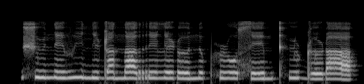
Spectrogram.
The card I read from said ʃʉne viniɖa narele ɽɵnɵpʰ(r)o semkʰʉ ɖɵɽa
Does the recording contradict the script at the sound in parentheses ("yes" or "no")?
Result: yes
